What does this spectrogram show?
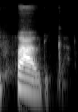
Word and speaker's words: fábrica: Entonces, cuando nosotros pronunciamos, chicos, estas palabras, inmediatamente podemos reconocer dónde recae la mayor fuerza de voz, en cuál de sus sílabas. Tenemos, por ejemplo, fabrica y fábrica.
